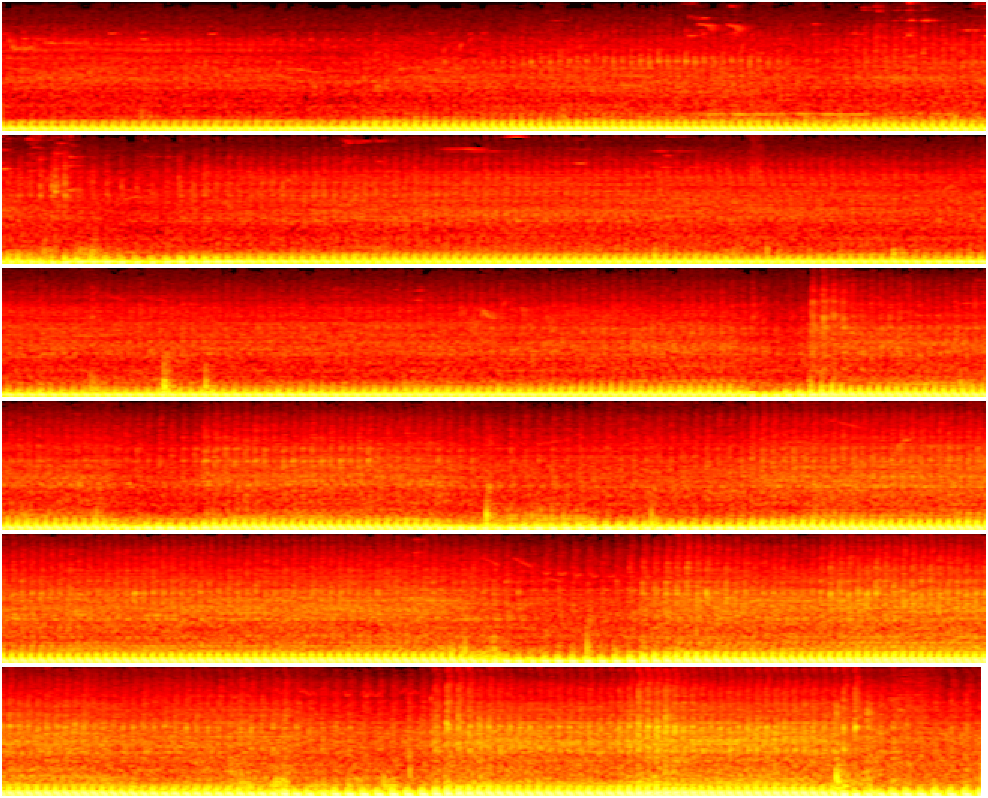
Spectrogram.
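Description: Quad bike engine running as it drives in towing a trailer, growing steadily louder as it approaches.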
